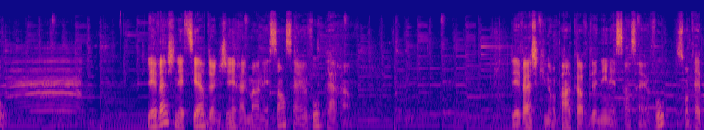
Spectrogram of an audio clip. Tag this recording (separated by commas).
Speech, Music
